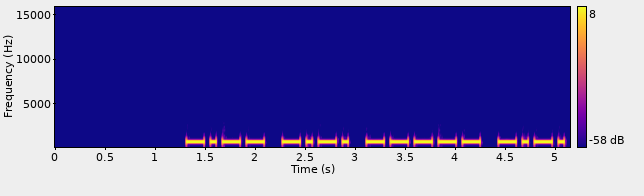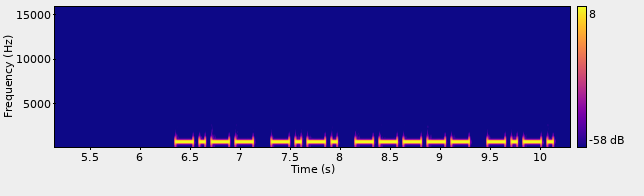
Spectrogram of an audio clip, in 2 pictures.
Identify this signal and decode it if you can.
Morse code, heard as a keyed tone, about 21 wpm, 700 Hz. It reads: YC0C YC0C
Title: DXCC-100 Call Signs - 4 Characters - Repeated 2x - 20wpm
